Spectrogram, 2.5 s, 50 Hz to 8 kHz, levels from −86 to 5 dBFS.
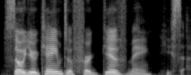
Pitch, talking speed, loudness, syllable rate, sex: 175 Hz, 190 wpm, -18 LUFS, 4.3 syllables/s, female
